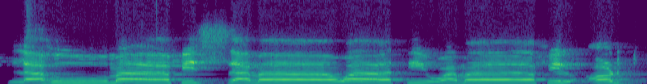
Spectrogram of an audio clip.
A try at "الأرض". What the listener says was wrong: আচ্ছা, দদের উচ্চারণে ধাক্কা লাগাইয়ে কলকলার মতো করা যাবে না, আরদ নরম ভাবে দদের উচ্চারণ শেষ হয়ে যাবে।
